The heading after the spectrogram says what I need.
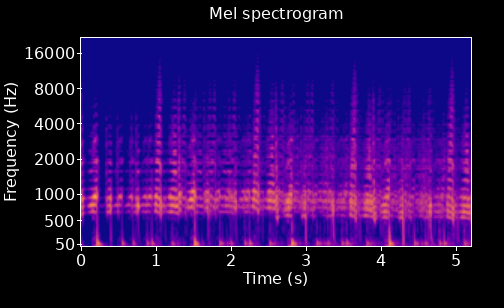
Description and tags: Main Notes are Played in B maj. It sounds like a drama of synthesis. I use this for a track called freak out. Processed and created with Absynth 5.
electronic, major, Uptempo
